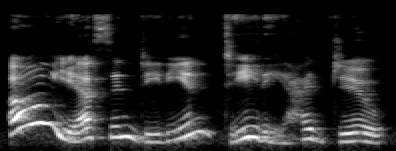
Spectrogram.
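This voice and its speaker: A woman's voice: mid-range voice, huge pitch swings, measured pace, fairly bright tone. A woman voicing an eager, quaint, helpful beaver in a children's storybook, chirpy and agreeable.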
